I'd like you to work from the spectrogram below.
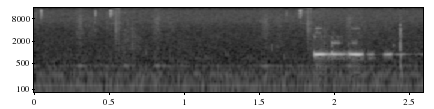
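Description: A mobile phone left off silent sounds a short ring or alert tone, a few brief electronic beeps near the end following near-silence.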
